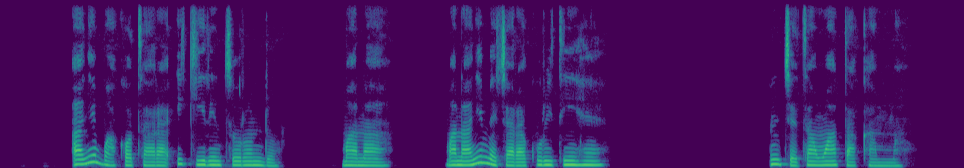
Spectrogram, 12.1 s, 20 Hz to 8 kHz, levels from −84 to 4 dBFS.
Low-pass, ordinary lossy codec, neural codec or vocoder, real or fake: none; none; none; real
